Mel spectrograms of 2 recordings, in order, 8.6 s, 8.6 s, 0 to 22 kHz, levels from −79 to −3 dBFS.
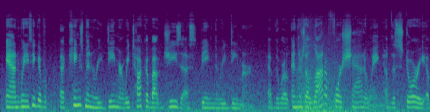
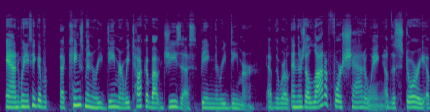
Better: second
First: wind noise on the microphone; occasional gusts; 15 dB below the speech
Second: none

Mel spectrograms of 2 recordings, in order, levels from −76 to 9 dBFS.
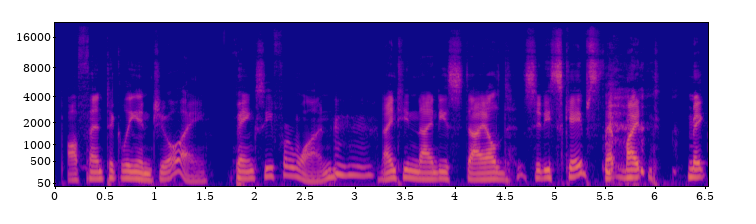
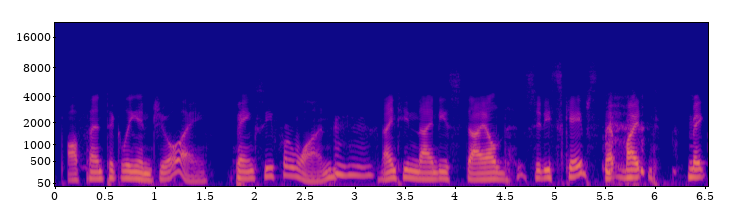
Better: first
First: none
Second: muffled; very; fading above 3 kHz

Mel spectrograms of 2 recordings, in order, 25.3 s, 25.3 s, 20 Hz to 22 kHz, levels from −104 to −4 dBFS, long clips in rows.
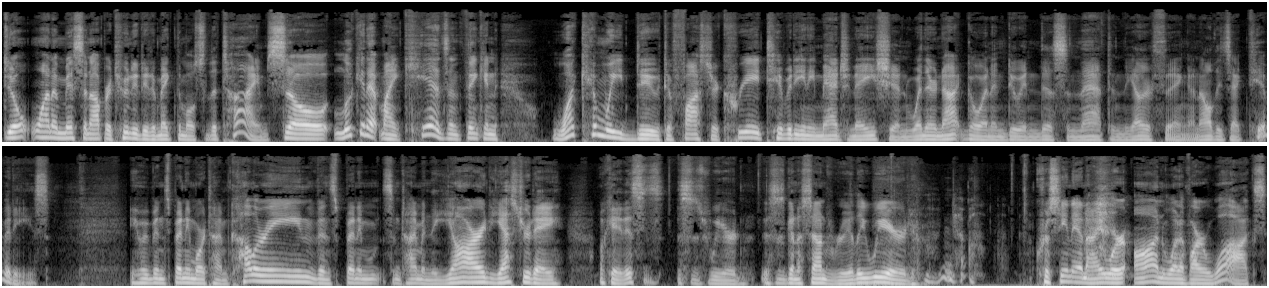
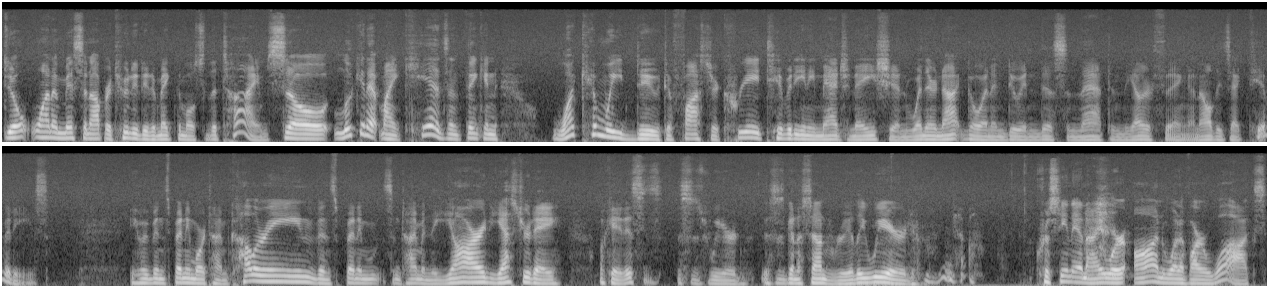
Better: first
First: none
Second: hiss; faint; throughout; 20 dB below the speech

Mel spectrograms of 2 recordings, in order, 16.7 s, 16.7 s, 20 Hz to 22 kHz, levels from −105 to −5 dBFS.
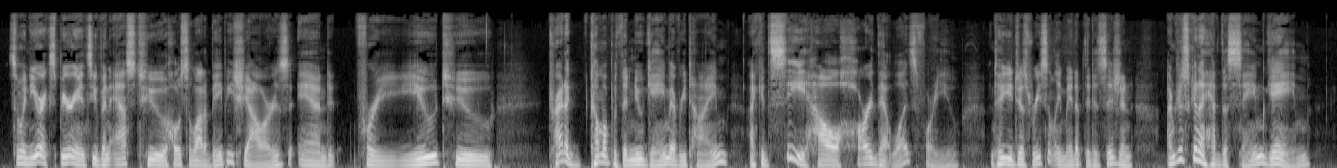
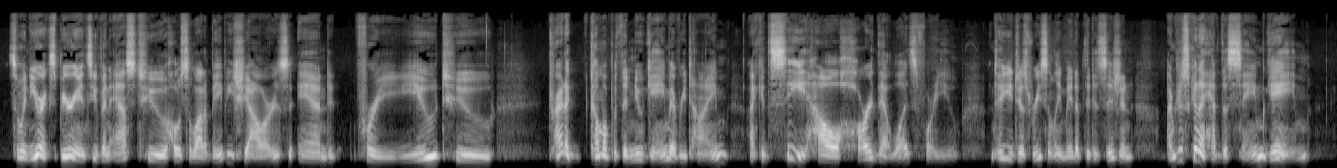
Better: first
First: none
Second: thin; very; fading below 300 Hz

